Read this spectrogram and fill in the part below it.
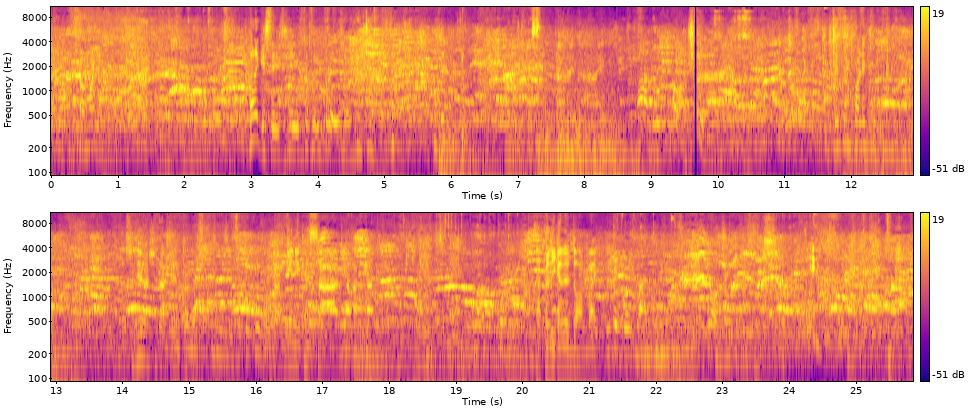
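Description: A crowd talks loudly all around.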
